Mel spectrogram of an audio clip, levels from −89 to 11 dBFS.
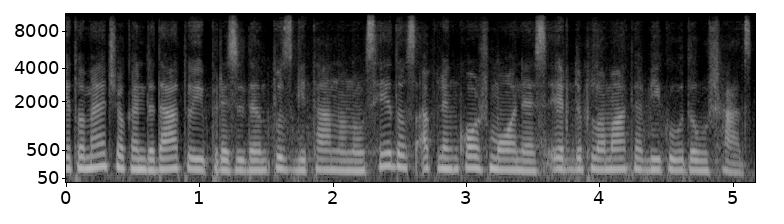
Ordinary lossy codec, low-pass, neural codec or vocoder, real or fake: Opus, 16 kbps; 9.9 kHz; codec, 24 kHz, 0.9 kbps, DualCodec; fake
